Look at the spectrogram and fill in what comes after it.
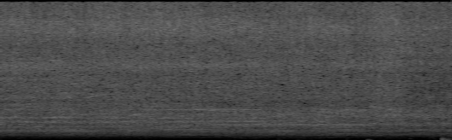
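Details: Loud, steady roar of a hair dryer throughout, with a couple of brief low bumps near the end and no animal sounds.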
